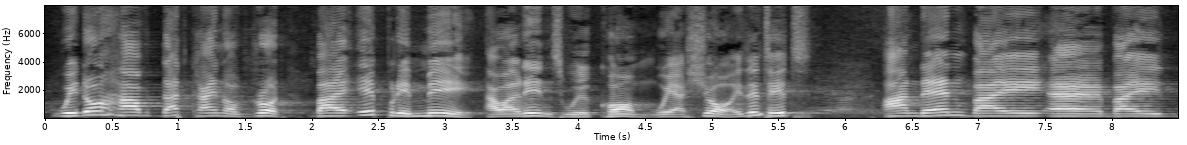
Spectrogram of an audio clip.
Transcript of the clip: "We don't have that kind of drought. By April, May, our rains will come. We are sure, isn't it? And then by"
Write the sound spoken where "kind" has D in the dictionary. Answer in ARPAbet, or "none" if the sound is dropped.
D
